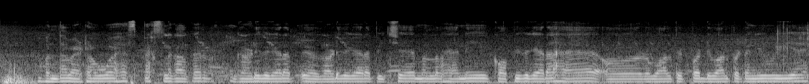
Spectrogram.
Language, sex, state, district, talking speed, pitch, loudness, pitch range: Hindi, male, Punjab, Kapurthala, 190 wpm, 135 Hz, -17 LUFS, 130-140 Hz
